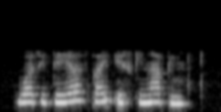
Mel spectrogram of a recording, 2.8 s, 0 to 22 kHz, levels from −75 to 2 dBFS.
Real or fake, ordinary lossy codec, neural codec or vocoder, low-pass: real; AAC, 16 kbps; none; 7.2 kHz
